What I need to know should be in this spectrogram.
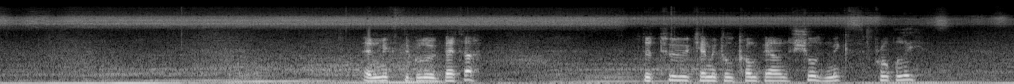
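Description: A small screwdriver scrapes and clicks against metal screws.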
